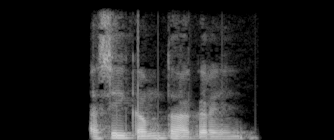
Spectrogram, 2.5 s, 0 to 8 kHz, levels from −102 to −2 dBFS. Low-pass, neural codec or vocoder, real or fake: 7.2 kHz; none; real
